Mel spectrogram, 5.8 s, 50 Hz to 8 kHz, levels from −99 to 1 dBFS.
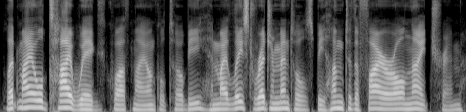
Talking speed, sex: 215 wpm, male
